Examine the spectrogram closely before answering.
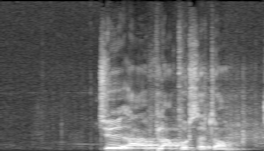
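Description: A man speaks loudly and with animation through a microphone and loudspeakers.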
